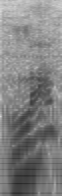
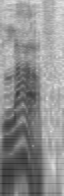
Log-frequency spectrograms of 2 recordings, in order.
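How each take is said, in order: First: The word ends in a hard g sound. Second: The word ends in an f sound. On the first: The speaker calls it wrong. "I remember I'd be like log" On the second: The speaker calls it right. "no, it's laugh"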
